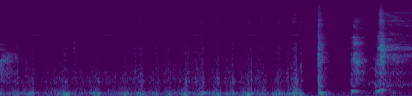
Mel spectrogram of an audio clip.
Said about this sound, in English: in case it didn't come across, I brushed the microphone with the fluffiest paintbrush.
